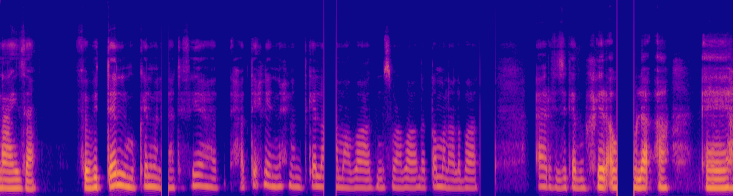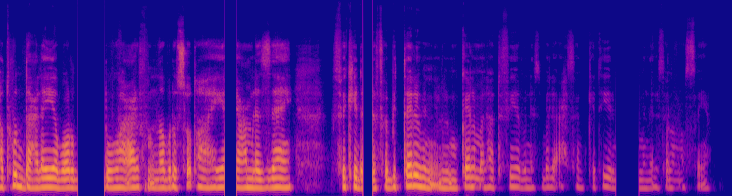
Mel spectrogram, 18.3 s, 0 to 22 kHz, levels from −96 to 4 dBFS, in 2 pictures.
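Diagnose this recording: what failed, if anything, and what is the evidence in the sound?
Zipper noise: the playback gain stage stepped the level instead of smoothing it. That produces a ticking about 40 times per second as the level falls about 15 dB at 1.07–2.60 s, before "هتتيحلي ان احنا", rises about 15 dB at 6.82–7.47 s, before "ولا لاءة", and falls about 20 dB at 14.61–15.89 s.

Bluetooth stall: the wireless playback buffer ran dry, likely from interference delaying packets. The speech cuts to silence at 2.02, 4.05, 6.00, 7.71 (just before "ولا لاءة"), 10.13, 11.97, 13.70 and 16.86 s. The gaps last 88 to 334 ms, and the speech picks up again after each one.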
